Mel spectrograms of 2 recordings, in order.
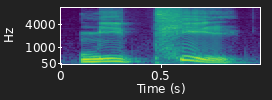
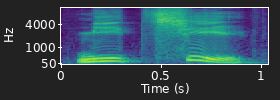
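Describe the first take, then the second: First: The second syllable begins with a t sound. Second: The second syllable begins with a ch sound. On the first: The speaker calls it wrong. "not 미티" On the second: The speaker calls it right. "it becomes chi"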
